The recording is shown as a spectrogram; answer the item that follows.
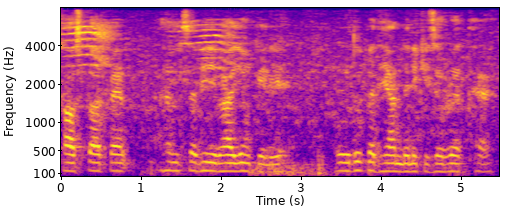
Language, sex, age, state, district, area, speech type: Urdu, male, 18-30, Bihar, Saharsa, rural, spontaneous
